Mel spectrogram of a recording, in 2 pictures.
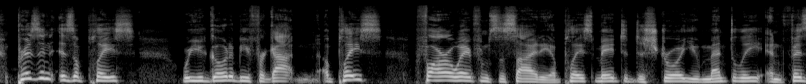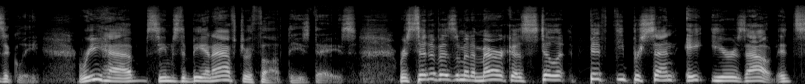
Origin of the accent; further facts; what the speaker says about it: Florida, United States; But I do it myself. And that's because I'm from Florida.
